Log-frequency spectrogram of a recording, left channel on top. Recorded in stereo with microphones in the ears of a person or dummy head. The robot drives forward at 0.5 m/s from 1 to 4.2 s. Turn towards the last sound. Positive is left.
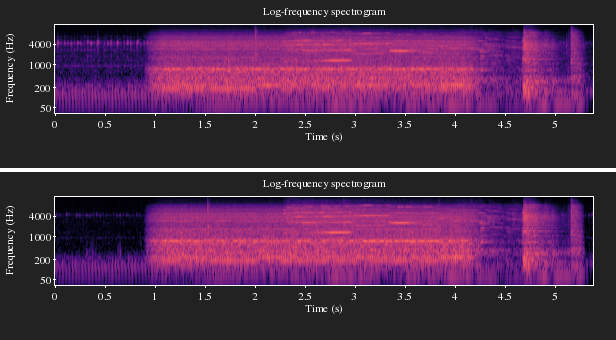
turn(degrees=-5)  # may be behind; listen again after turning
